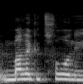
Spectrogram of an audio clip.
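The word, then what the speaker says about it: mulligatawny: owl or a type of soup um so mulligator is spelt m u l l i g a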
